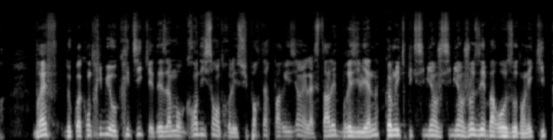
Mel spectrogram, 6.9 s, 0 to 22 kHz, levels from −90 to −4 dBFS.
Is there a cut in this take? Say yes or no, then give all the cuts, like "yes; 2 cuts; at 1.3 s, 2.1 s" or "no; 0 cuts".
yes; 2 cuts; at 4.8 s, 5.5 s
